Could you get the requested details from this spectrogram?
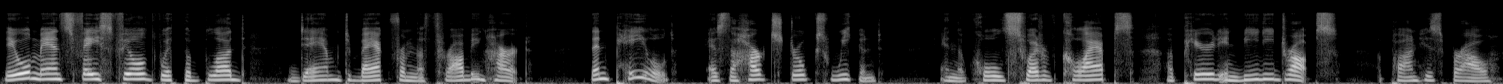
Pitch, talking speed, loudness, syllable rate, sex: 205 Hz, 135 wpm, -19 LUFS, 3.7 syllables/s, female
